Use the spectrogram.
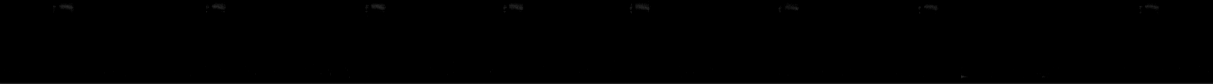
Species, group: Metrioptera saussuriana, Orthoptera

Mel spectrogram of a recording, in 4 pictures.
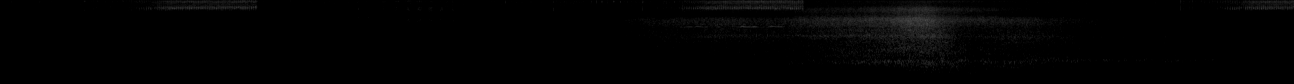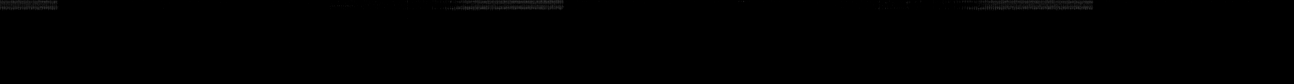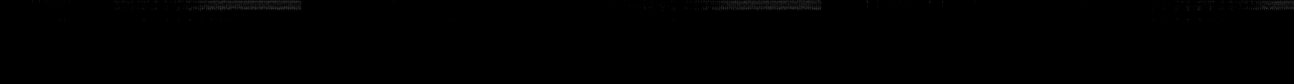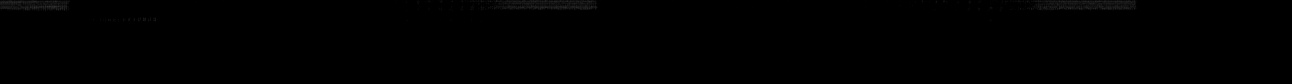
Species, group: Metaplastes ornatus, Orthoptera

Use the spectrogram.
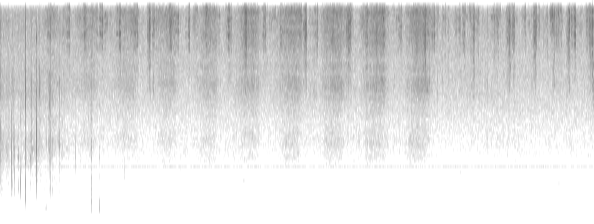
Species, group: Myrmeleotettix maculatus, Orthoptera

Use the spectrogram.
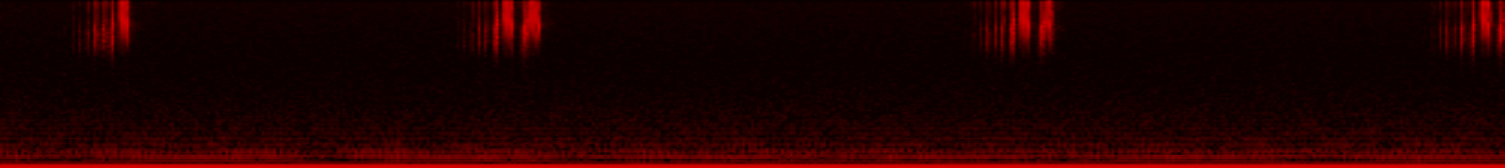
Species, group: Albarracinia zapaterii, Orthoptera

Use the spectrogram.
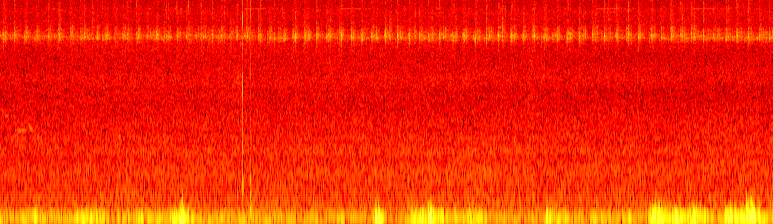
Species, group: Decticus albifrons, Orthoptera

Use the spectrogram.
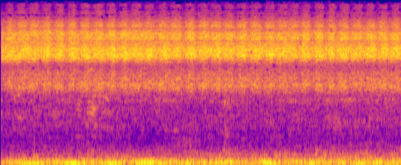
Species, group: Cicada orni, Cicadidae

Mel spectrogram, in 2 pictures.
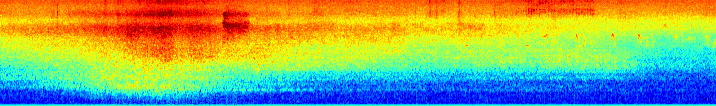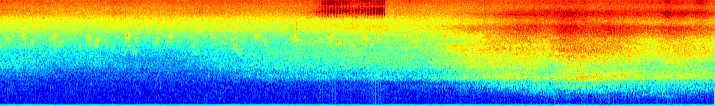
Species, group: Metaplastes ornatus, Orthoptera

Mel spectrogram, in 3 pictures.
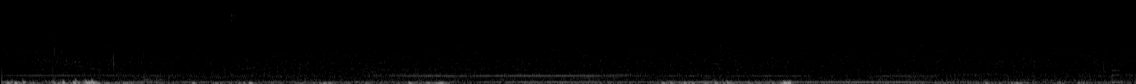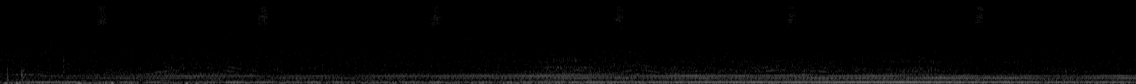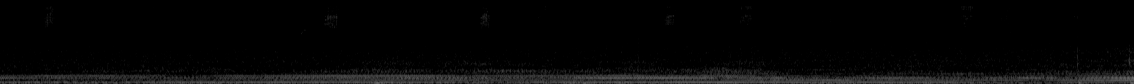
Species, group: Chorthippus brunneus, Orthoptera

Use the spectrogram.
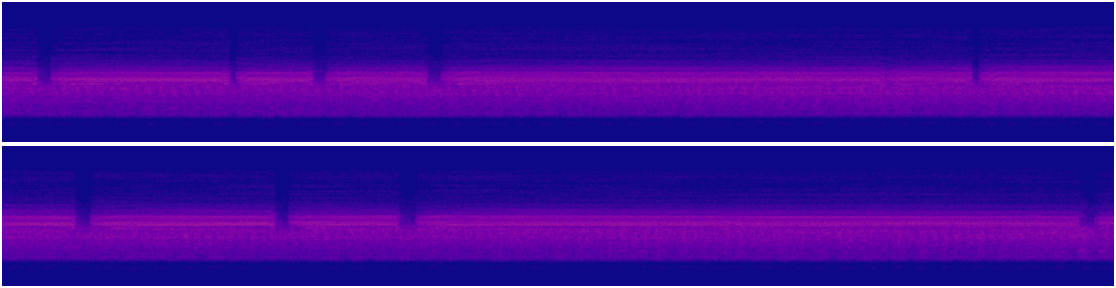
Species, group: Cicadatra atra, Cicadidae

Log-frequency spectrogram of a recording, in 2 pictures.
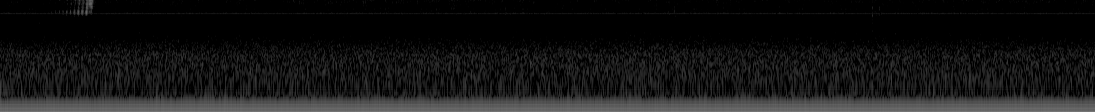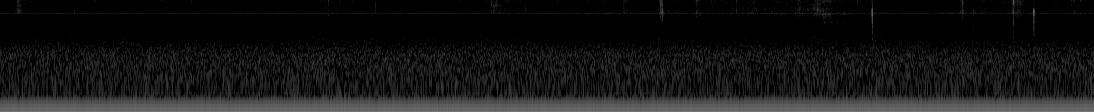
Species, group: Lluciapomaresius stalii, Orthoptera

